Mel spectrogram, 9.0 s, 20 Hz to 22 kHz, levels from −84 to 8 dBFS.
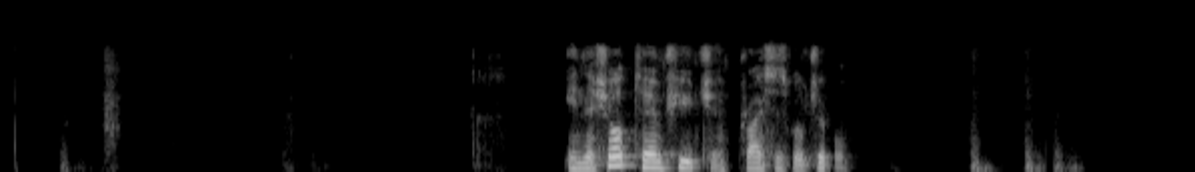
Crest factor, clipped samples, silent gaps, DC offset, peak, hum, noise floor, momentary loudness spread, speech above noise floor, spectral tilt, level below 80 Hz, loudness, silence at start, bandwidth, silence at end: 24 dB; under 0.1%; 6.92-7.17 s; under 0.1%; -4 dBFS; none; -81 dBFS; 13 LU; 58 dB; -6 dB/octave; -66 dBFS; -24 LUFS; 4.25 s; 7.8 kHz; 1.2 s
